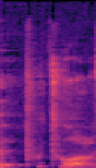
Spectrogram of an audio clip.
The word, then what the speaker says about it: Pootles: Elle est connue sous le nom de Pootles. Ça s'écrit P-O-O-T-L-E-S.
